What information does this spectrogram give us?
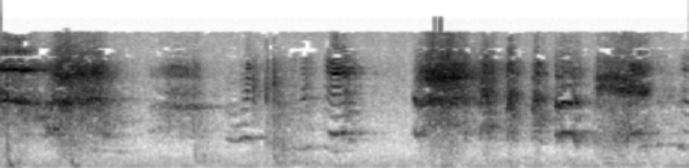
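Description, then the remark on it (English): A parrot squawks and chatters in loud, harsh bursts, with a brief pause in the middle before a longer string of raspy, voice-like cries. “Now for you, you squawking bird.”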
